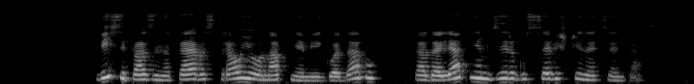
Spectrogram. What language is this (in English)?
Latvian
